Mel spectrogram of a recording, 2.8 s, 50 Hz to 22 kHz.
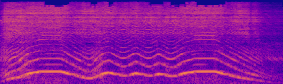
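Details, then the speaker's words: Proboat SonicWake V2 RC boat with 160A Firma ESC, twin 6500 4S packs and TFL 4614 prop, run on its freshly greased flex cable: clean motor whine sweeping up and down with throttle, no rattle or grinding. Normal. "so cable actually sounds good we just greased it up and everything actually sounds pretty"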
